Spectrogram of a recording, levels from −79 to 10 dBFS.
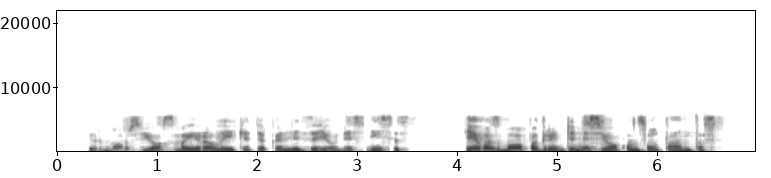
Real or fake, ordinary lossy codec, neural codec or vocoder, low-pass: real; AAC, 24 kbps; none; 5.4 kHz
